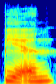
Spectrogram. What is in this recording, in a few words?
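"bian", Mandarin Chinese, tone 3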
